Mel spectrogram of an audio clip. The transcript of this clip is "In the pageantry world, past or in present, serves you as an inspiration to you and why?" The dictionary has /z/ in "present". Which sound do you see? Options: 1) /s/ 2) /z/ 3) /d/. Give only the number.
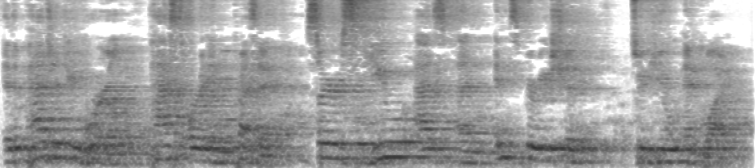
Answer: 2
